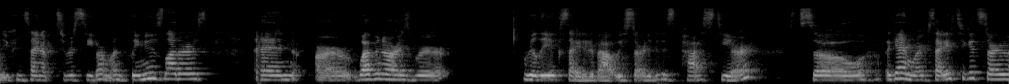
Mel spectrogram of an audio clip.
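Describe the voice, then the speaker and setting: A woman hosting a nonprofit webinar, chatty and halting with many fillers, congested from a cold, over a video call. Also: mid-range voice, gravelly, a bit bright, reverberant. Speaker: nonprofit host. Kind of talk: webinar introduction.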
